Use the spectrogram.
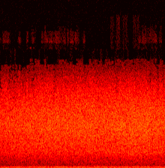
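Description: A steady, even white-noise wash from Disco Elysium, a soft broadband hiss with a heavier low rumble that stays constant throughout, with nothing else over it.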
